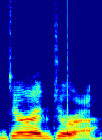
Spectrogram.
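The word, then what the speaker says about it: Dearg Due: This is, I just want to get the pronunciation. So it's a female vampire and it's called the Durag Dura is how you say it.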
